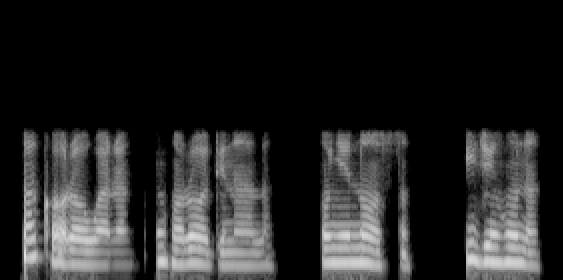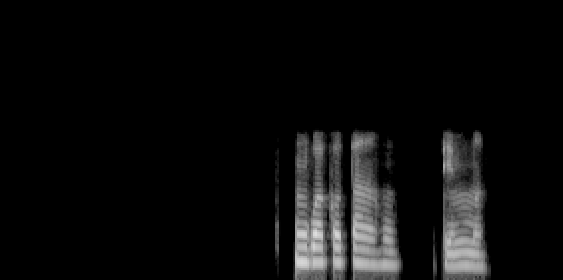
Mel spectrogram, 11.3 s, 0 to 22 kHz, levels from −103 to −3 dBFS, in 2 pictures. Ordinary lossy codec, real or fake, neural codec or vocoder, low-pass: Opus, 64 kbps; real; none; 3.6 kHz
